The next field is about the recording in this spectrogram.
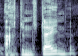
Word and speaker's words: Hartenstein: Hartenstein, j'aime... si tu veux bien le prononcer, il faut penser que tu es un peu un nazi qui appelle des juifs. Quand il fait une liste dans un stade.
